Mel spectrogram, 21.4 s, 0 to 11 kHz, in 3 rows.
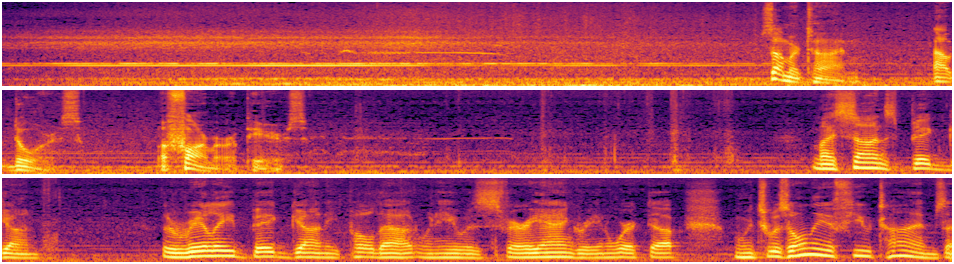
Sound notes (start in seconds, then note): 0.2 dissonant hum; 2.3 distant rooster crowing; 9.8 distant rooster crowing; 11.3 approaching footsteps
